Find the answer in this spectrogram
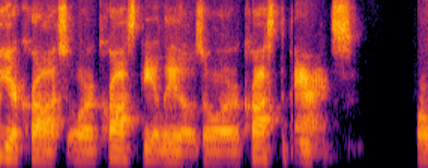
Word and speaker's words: allele: Ally or Ali, I don't know how to pronounce it. Yes, correct. Thank you, Castro. It should be allele. It's a hard word to say, allele.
